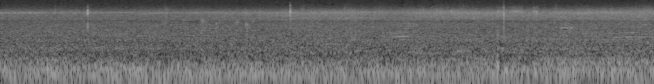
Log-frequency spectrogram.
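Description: Steady low rumble of wind buffeting the microphone outdoors, with a few faint clicks.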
